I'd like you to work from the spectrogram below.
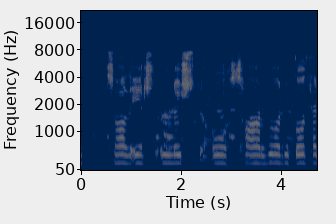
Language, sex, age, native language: Icelandic, male, 12, Icelandic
